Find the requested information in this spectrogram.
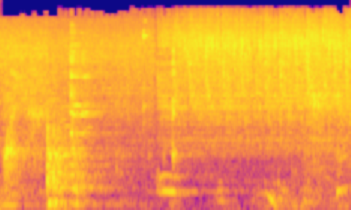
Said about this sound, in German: Alle mit Wasser füllen, bevor sie den Hahn abdrehen. Ja, genau. Trinkt so viel aus dem Hahn, wie ihr könnt. Trinkt doch.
